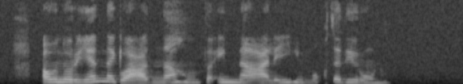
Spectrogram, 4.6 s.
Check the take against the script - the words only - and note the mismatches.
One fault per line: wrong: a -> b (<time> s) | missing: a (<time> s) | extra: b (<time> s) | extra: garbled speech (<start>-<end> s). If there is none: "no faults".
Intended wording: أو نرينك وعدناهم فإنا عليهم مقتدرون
no faults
